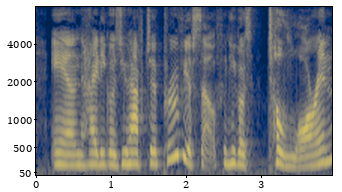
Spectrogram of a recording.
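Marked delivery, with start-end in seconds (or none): 3.1-4.0 put-on disgusted voice. Recapping a TV scene, retelling a man's reply to Heidi: mock-disgusted. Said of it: "Like all disgusted".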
